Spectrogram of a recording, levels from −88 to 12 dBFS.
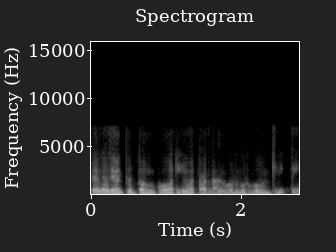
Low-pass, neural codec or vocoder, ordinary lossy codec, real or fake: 7.2 kHz; codec, 16 kHz, 0.5 kbps, FreqCodec, smaller model; none; fake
